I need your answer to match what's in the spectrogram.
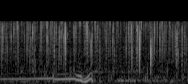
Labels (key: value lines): label: biophony, cascading saw
recorder: SoundTrap 600 or HydroMoth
